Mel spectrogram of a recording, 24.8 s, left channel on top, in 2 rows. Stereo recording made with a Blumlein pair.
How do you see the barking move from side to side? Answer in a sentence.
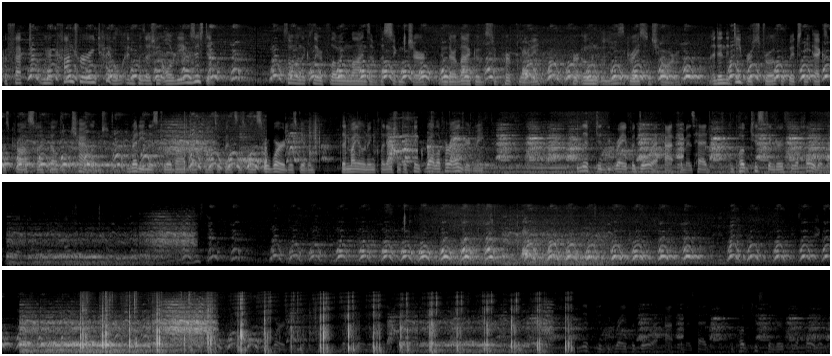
In this clip you hear the barking move from left to right and back again.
